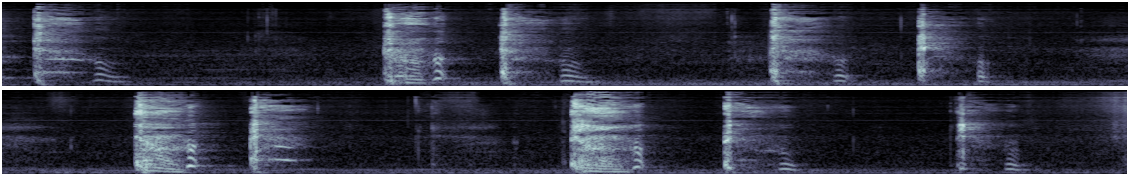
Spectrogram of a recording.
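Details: Repeated harsh, dry coughs in short bursts of two or three, about eight bouts with a barking quality, amid throat clearing and snorts; a barking cough.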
